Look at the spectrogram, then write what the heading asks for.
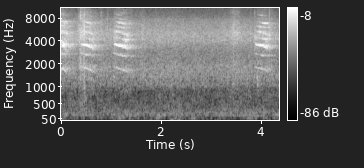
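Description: A bird calling: short falling notes, three in the first second or so and one more near the end.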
